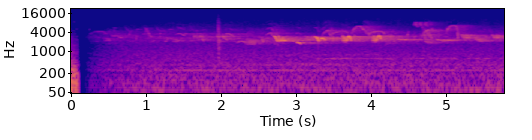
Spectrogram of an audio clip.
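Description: Birds chirping and twittering in quick arching calls, fading in and growing louder from about two and a half seconds in.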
